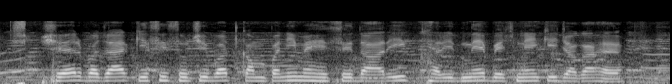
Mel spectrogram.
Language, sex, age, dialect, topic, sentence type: Hindi, male, 18-24, Hindustani Malvi Khadi Boli, banking, statement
